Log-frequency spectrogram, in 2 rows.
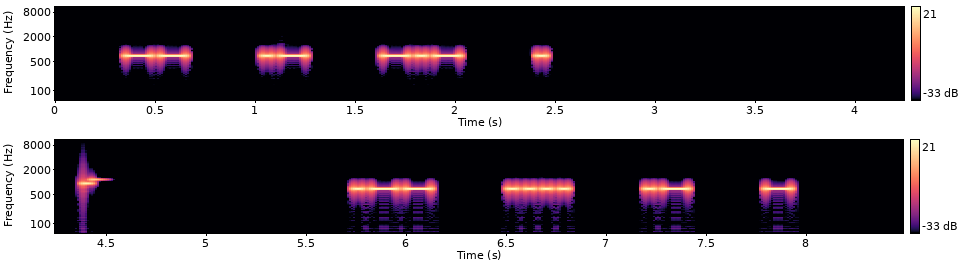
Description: Morse code, heard as a keyed tone, about 28 wpm, spaced as for 16 wpm, 700 Hz. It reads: MAKE WHAT
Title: 3x Character Spacing - Top 100 Words - 28wpm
